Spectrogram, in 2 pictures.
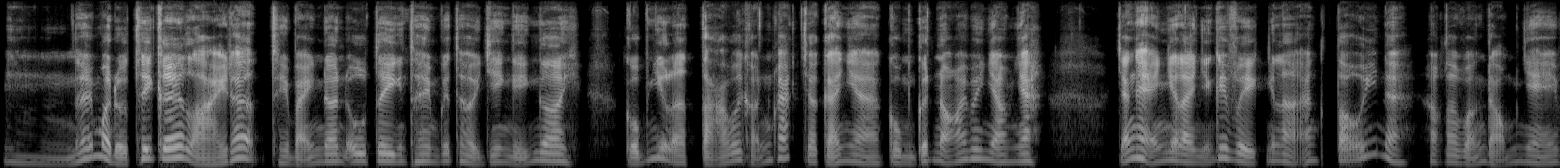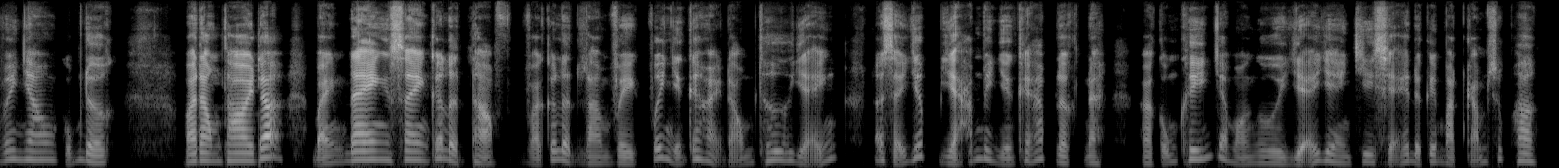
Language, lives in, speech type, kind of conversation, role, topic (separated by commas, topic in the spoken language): Vietnamese, Vietnam, read, expert-assistant, expert, Nếu được thiết kế lại một ngày điển hình để tốt cho sức khỏe tâm thần, bạn sẽ thay đổi điều gì?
